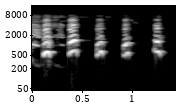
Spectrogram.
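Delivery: high, loud burst of laughter; big laugh. Real, not acted. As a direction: let out a big laugh at yourself. Laughs after the crying story.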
